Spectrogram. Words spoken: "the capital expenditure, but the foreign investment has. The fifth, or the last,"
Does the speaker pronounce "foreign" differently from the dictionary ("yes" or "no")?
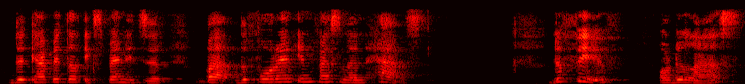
no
